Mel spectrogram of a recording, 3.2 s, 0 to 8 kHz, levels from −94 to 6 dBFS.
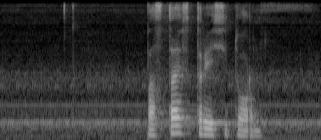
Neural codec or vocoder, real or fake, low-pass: autoencoder, 48 kHz, 128 numbers a frame, DAC-VAE, trained on Japanese speech; fake; 7.2 kHz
